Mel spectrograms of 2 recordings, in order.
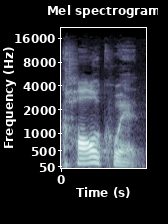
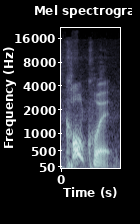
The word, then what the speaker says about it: Colquitt: Because that is pronounced Colquitt, sir. It's Colquitt. It is. That might be how it's spelled to you, but us down here, folk in Georgia, we say Colquitt.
